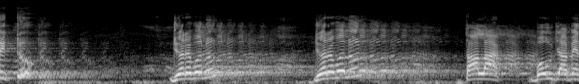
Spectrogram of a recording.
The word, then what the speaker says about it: তলাক: শব্দরা বলেন তালাক, খবরদার শব্দটা তালাক নয়, তালাক নয় শব্দটা, শুনে যান। শব্দটা হলো তলাক। তলাক কি বললাম? তলাক বলো। আরবি উচ্চারণ কি? তোয় লামালিপ কফ। বাংলা উচ্চারণ কি? তয় বয় লয়াকার ক।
